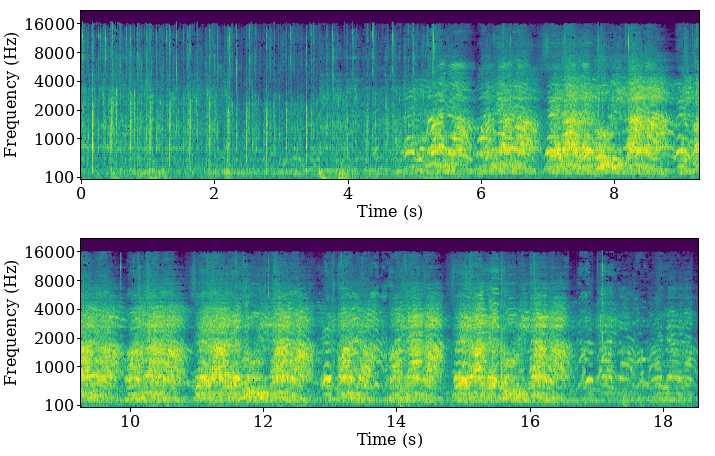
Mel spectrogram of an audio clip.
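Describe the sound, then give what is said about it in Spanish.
A crowd at a popular assembly on a monarchy referendum bursts into loud applause and cheering after a quieter opening, the clapping and shouts pulsing in a steady rhythm for over ten seconds. “¡Aplausos!”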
